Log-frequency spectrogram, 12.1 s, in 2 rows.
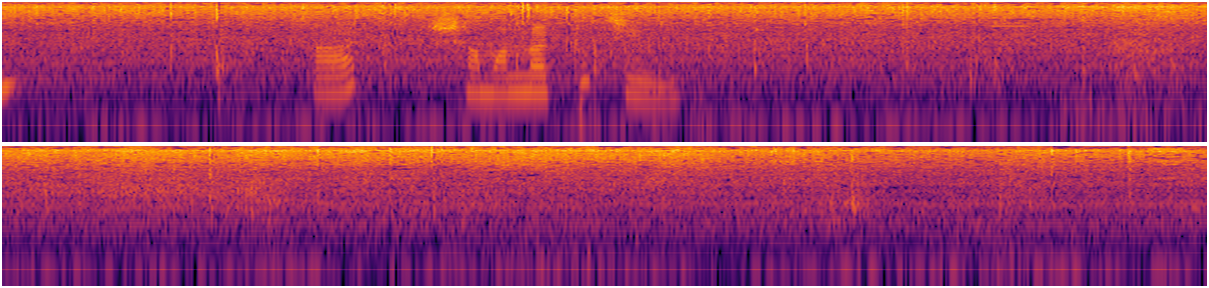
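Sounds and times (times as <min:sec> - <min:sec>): meat sizzling in oil: 0:00.0 - 0:12.0
spatula stirring: 0:03.6 - 0:12.0.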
